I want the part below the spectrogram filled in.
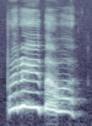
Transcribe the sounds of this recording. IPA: pɐrʲˈɛɪdɐʋɐ

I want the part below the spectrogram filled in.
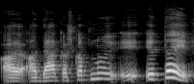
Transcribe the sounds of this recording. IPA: ɐ ɐ dɐ kɐʃˈkɐp nʊ ɪ ɪ tɐɪ

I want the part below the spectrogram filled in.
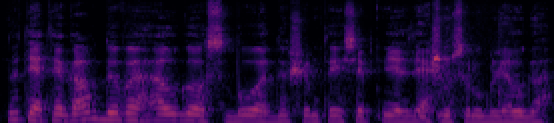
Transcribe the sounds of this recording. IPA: ˈnʊ ˈtʲæːtʲɛ ˈɡɐʊdɐʋɐ ɐlˠˈɡoːs ˈbuːʋɐ ˈdʊ ʃʲɪmˈtɐɪ sʲɛpʲˈtʲiːnʲɛzʲˌdʲæːʃʲɪms ˈruːbʲlʲʊ ɐlˠˈɡɐ

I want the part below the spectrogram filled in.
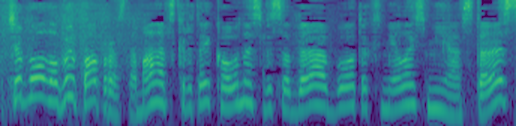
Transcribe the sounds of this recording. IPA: t͡ʃʲɛ ˈbʊʋoː lˠɐˈbɐɪ ˈpɑːprɐstɐ mɐn ɐpskrʲɪˈtɐɪ ˈkɐʊnɐs ʋʲɪsɐˈdɐ ˈbʊʋoː toːks ˈmʲiɛlˠɐs ˈmʲiɛstɐs

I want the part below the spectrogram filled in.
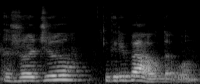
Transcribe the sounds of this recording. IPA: ʒoːˈd͡ʒʲʊ ɡrʲiːˈbɐʊdɐʋuɔm

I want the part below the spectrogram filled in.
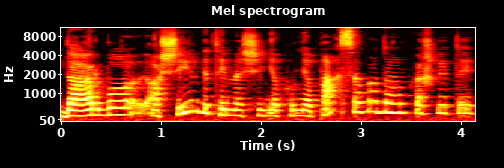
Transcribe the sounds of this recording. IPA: ˈdɐrboː ˈɐʃ t͡ʃʲɛ ˈɪrʲɡʲɪ tɐɪp ˈmʲɛs t͡ʃʲɛ ˈnʲiɛkɐm nʲɛˈpɑːsɐkoːdɐʋoːm kɐʃˈkɐɪp ˈtɐɪ

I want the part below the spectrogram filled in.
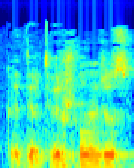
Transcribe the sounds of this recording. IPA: kɐɪ ˈdʲɪrpt ˈʋʲɪrʃʋɐlˠɐnʲd͡ʒʲʊs

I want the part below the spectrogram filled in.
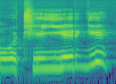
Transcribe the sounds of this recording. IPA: oː ˈt͡ʃʲɪ ˈɪrʲɡʲɪ

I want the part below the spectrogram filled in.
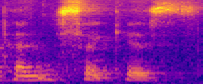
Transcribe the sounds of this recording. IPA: ˈtʲɛn ʋʲɪˈsoːkʲoːs

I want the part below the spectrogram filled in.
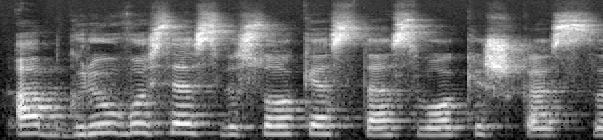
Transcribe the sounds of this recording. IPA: ɐbˈɡrʲʊʋʊsʲɛs ʋʲɪˈsoːkʲɛs ˈtɐs ˈʋoːkʲɪʃkɐs

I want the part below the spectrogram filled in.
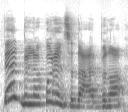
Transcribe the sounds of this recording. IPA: ˈʋʲeːlʲ bʲɪlʲɛ ˈkʊr ɪnʲt͡sʲɪˈdɐrʲbʲɪnoː

